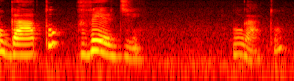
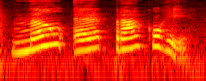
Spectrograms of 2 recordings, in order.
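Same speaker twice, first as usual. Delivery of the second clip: slow, louder, each word set apart; 4 semitones higher, 4 dB louder, much slower than usual. Shown as a demonstration. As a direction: spell the order out slowly, raised pitch. Repeats command word by word. (palavra por palavra, devagar e mais alto)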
